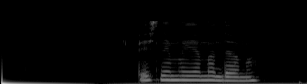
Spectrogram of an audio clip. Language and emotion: Russian, neutral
